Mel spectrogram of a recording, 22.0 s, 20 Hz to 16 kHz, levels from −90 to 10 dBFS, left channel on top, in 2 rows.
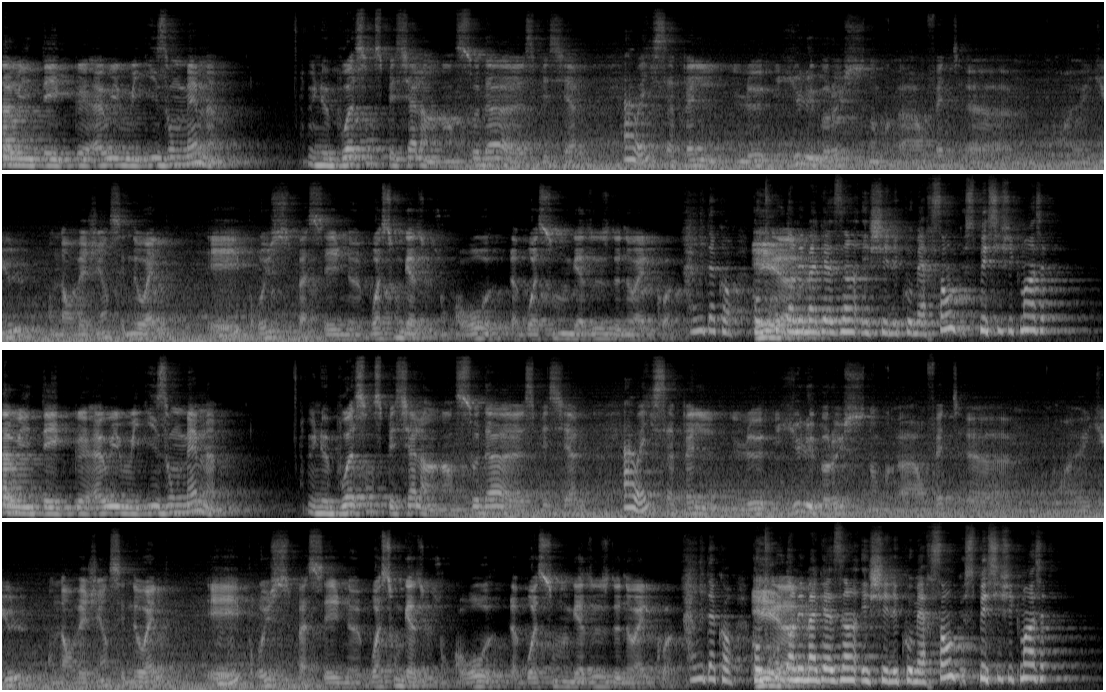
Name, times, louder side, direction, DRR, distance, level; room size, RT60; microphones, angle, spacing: voice 1, 0.0-2.2 3.0-6.2 6.5-12.7 13.1-18.0 18.5-19.2, right 2 dB, 35° right, 5 dB, 1.2 m, -34 dB
sound 1, 4.3-14.1, equal, 80° right, 3.2 m, -41 dB
voice 2, 17.8-21.4, right 4 dB, 55° right, 8 dB, 0.4 m, -27 dB
17.0 x 10.5 x 4.8 m, 1.3 s
head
